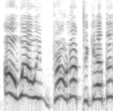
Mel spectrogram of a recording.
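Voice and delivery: high-pitched British best friend; British accent. Acted. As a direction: put on a squeaky-high mock British accent. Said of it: "give in to the, uh, like, Britishisms".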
